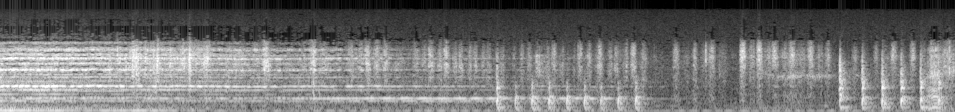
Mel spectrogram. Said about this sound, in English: Well, folks don't usually bother to knock at this office.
